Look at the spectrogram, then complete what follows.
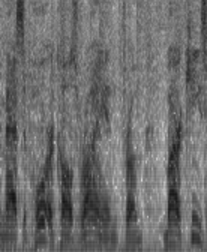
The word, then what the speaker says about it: Marquise: horror calls ryan from marquise pronounced marcus because he's [ __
